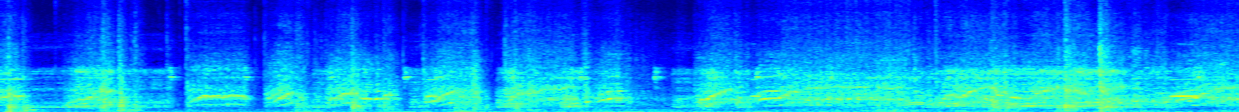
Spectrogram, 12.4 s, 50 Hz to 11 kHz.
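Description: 0133 toy remote-control off-road car running, its built-in speaker playing revving engine sound effects that rise and fall again and again, over the whine of its small electric drive motors and gears, with scattered clicks and knocks as it moves.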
